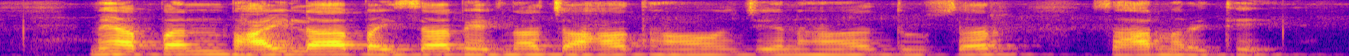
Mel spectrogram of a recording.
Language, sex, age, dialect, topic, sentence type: Chhattisgarhi, male, 18-24, Western/Budati/Khatahi, banking, statement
